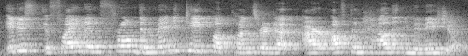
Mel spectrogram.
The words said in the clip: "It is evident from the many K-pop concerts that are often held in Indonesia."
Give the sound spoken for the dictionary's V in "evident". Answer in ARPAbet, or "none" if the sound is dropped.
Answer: none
